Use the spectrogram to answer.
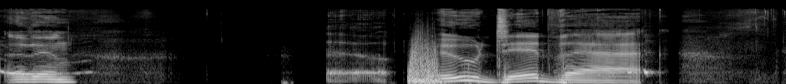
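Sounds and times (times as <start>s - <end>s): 
speech: 0.1s - 0.8s, 4.4s - 6.5s
voice imitating a sloth farting: 3.3s - 4.5s.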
